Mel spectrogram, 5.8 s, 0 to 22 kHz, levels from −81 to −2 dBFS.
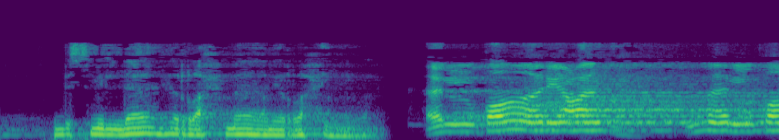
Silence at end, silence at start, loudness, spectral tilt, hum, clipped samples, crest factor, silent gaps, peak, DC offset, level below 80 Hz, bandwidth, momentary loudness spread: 0 s; 0 s; -21 LUFS; -6 dB/octave; none; under 0.1%; 16 dB; 2.96-3.05 s; -4 dBFS; under 0.1%; -44 dBFS; 7.4 kHz; 13 LU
